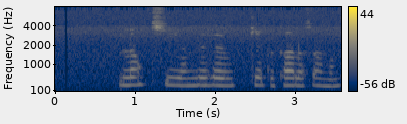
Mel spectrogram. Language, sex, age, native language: Icelandic, male, 11, Icelandic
